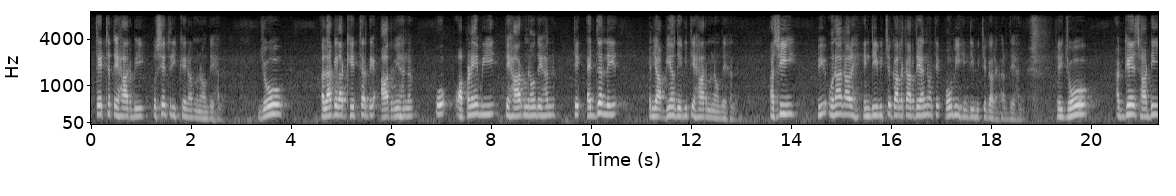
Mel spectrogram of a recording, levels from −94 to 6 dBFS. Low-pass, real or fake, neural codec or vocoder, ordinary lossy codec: 7.2 kHz; fake; codec, 16 kHz, 0.8 kbps, ZipCodec; none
